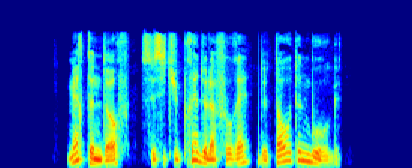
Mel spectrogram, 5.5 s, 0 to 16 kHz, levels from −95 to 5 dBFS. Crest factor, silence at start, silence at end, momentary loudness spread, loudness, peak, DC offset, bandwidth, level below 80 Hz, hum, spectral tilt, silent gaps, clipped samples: 18 dB; 0.9 s; 1 s; 11 LU; -20 LUFS; -4 dBFS; under 0.1%; 8 kHz; -54 dBFS; none; -5.5 dB/octave; none; under 0.1%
